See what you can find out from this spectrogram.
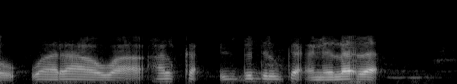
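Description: Throughout, the speech carries the buzzy, gravelly grain of the GSM full-rate codec, with a bitrate that points to 13 kbps and a band from 250 Hz to 3.7 kHz. Its coarse pulse excitation sounds unlike the watery swirl of modern low-rate codecs.

From 3.50 to 3.60 s, right after "xalka isbedelka", lost GSM frames leave a rough, metallic ring as the decoder repeats its last good settings. That fits about three missing frames. The sound is held rather than cutting out as a gap would.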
